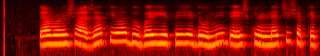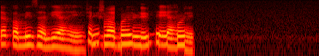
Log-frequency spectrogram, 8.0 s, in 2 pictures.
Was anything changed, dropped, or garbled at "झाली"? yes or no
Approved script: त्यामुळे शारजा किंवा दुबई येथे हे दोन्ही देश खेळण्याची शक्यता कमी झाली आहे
no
